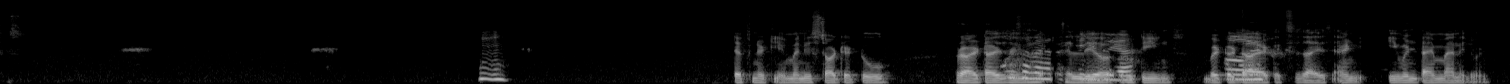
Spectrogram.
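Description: No technical faults can be heard in this speech recording.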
